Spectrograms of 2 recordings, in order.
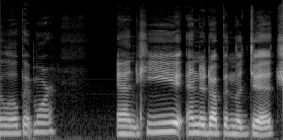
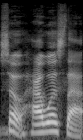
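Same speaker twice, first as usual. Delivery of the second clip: ordinary talk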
